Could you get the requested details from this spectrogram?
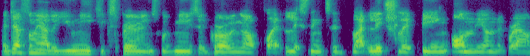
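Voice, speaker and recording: With hardly any pauses, a man of medium pitch talks very fast with lively intonation in a dry, close sound with no echo. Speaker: musician, band frontman. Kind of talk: casual interview. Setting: video call.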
